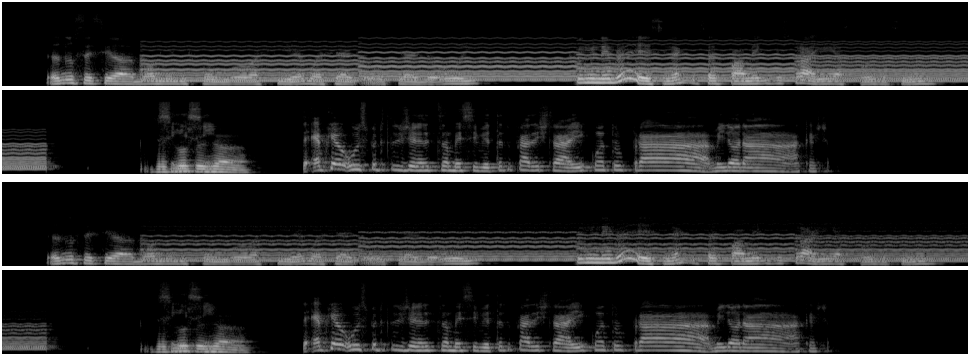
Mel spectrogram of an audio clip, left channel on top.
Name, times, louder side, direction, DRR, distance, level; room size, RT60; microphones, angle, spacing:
voice 1, 0.4-4.8 5.7-9.3 11.1-12.1, left 4 dB, 40° left, 0.4 m, -28 dB
sound 1, 1.4-10.1, left 5 dB, 85° left, 0.7 m, -34 dB
voice 2, 11.2-11.8 12.7-17.9, left 1 dB, 15° left, 1.0 m, -33 dB
8.3 x 7.4 x 5.8 m
head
